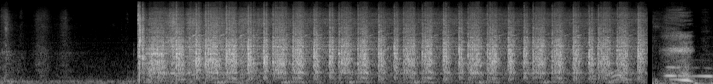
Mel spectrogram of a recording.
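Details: RHD Nissan S13, checked after blow-by with metal shavings found, compression test on cylinder two: the starter cranks at a steady beat for about five seconds; compression is low, and the engine needs a rebuild.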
